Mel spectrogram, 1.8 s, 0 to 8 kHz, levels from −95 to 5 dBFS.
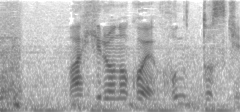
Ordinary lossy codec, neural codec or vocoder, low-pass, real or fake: none; none; none; real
